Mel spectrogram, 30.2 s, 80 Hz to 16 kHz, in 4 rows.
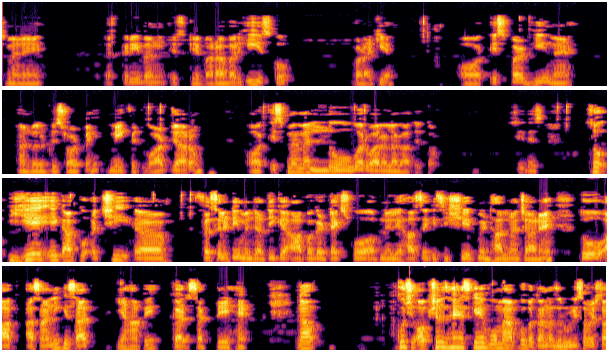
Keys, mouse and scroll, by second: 9.3-17.3 drag, 24.1-28.8 drag.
